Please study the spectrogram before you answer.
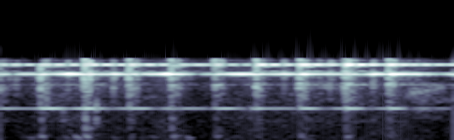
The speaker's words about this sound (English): Hallelujah. Do you hear that? That bell is just for you, those who received Jesus for the first time, and those who rededicated their lives.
